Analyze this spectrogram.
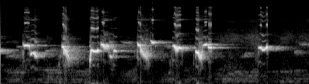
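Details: Yellow-vented bulbul in long 'ropel' song, used as a lure to set bulbuls singing: a dense chattering string of liquid whistled notes jumping between pitches, a brief pause, then one more clear phrase.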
